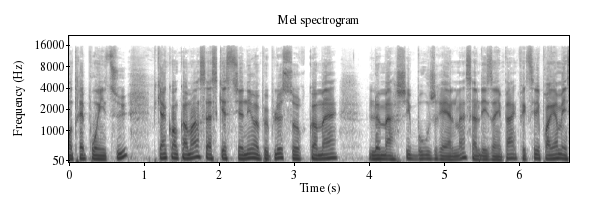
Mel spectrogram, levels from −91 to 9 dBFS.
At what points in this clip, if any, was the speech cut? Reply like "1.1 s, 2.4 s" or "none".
5.5 s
